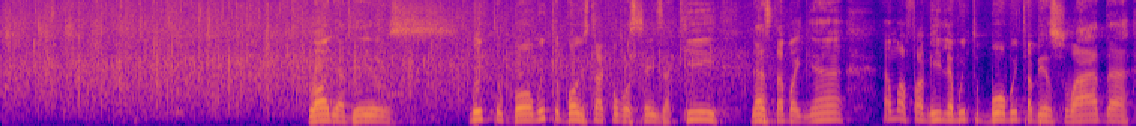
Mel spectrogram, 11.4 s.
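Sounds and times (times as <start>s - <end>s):
audience applauding: 0.0s - 8.6s
speech: 3.1s - 11.3s.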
